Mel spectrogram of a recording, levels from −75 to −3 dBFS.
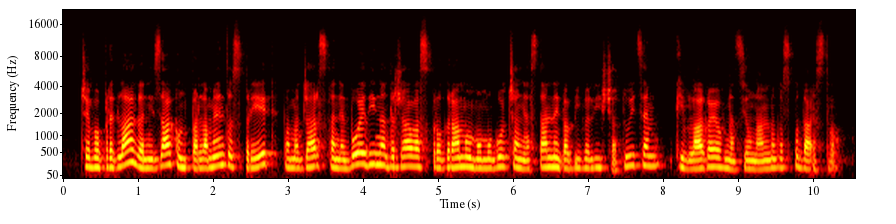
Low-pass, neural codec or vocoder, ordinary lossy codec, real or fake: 19.8 kHz; autoencoder, 48 kHz, 32 numbers a frame, DAC-VAE, trained on Japanese speech; none; fake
